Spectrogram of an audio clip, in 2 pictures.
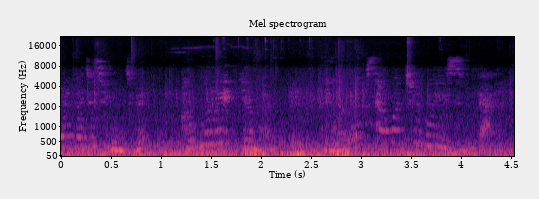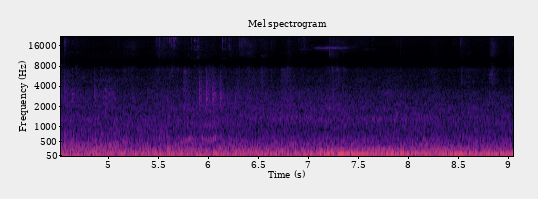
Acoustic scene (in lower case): bus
